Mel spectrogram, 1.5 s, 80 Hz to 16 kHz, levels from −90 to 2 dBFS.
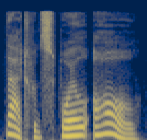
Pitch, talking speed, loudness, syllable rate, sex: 190 Hz, 165 wpm, -16 LUFS, 3.1 syllables/s, female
